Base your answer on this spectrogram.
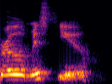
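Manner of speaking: put-on laughter through the words. Retelling what a man said when welcoming the speaker, imitating someone laughing while talking. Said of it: "And he starts laughing".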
